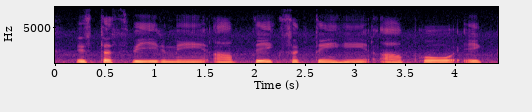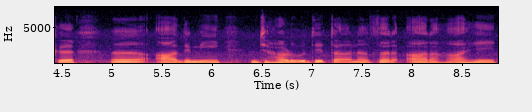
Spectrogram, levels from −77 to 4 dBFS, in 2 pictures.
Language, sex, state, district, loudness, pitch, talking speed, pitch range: Hindi, male, Bihar, Gaya, -18 LUFS, 120 Hz, 115 wpm, 115-135 Hz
